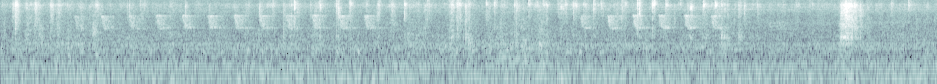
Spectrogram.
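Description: Guinea pigs and a rabbit crunch and chew fresh leaves up close.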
